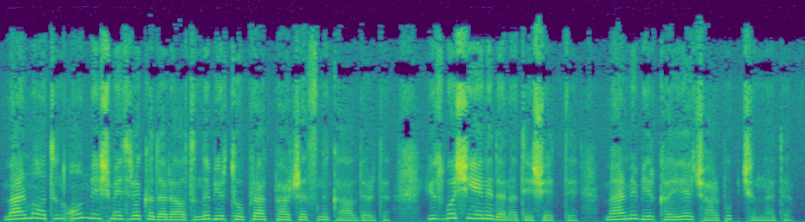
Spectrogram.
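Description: A narrator reading a literary novel in a steady, even storytelling manner. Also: medium pitch, a little slow, no room sound. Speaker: audiobook narrator.

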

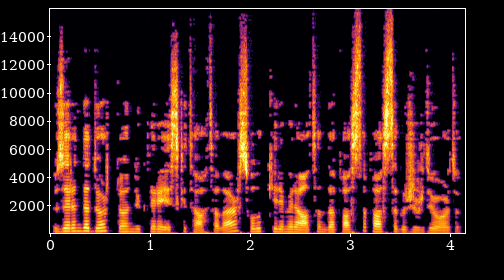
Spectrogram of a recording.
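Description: A narrator reading a literary story aloud at an even, measured pace. The voice sits in the middle of its range and is recorded close and dry, with no room echo. Character lines get only small shifts in voice. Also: medium pitch.

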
